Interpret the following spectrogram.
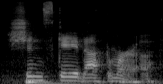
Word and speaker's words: Shinsuke Nakamura: we did this because I pronounced his name wrong it's shinsuke Nakamura I'm sorry to the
